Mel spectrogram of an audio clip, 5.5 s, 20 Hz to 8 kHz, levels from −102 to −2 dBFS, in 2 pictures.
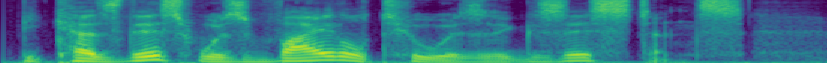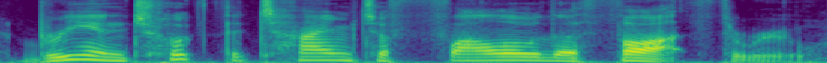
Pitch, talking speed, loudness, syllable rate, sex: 110 Hz, 175 wpm, -19 LUFS, 4.6 syllables/s, male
